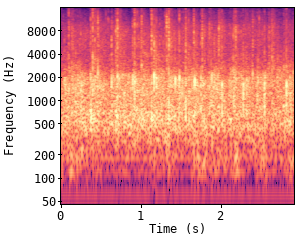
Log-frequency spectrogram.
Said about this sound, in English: Let's go ahead and give our judge one more round of applause.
